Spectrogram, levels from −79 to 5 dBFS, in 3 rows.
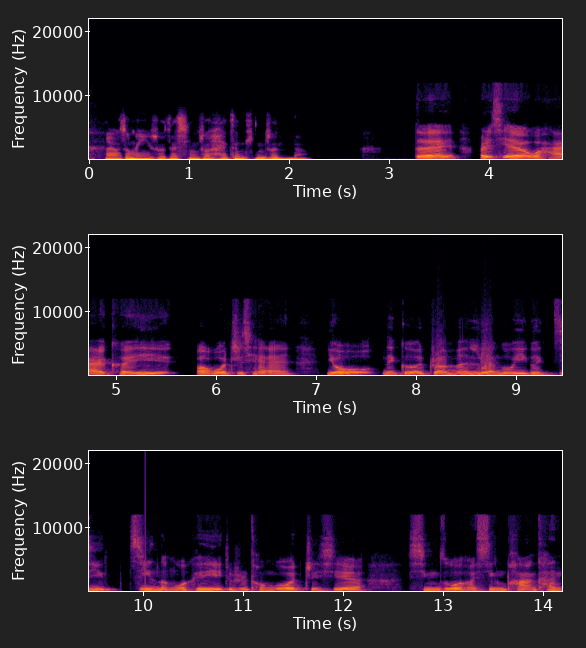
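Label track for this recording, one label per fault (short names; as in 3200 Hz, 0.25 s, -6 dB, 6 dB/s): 8.200000	8.780000	clipped -15 dBFS
10.030000	10.030000	pop -9 dBFS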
